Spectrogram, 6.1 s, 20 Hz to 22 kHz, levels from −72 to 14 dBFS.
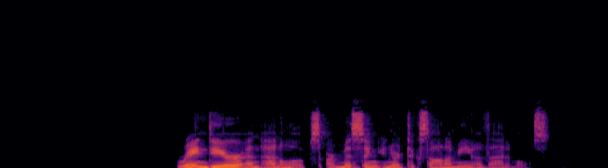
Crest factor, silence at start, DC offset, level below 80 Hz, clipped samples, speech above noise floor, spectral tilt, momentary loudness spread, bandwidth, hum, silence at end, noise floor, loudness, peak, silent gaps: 22 dB; 1.8 s; under 0.1%; -60 dBFS; under 0.1%; over 68 dB; -5 dB/octave; 17 LU; 8.4 kHz; none; 0.6 s; under -90 dBFS; -21 LUFS; -2 dBFS; none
